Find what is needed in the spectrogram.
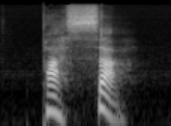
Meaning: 1. fit, suit; be suitable 2. fit; be of the right size and cut 3. pass (move the ball or puck to a teammate) 4. give, hand over 5. look after (pets or children)
- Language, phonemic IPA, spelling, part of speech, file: Swedish, /ˈpasˌa/, passa, verb, Sv-passa.ogg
